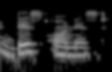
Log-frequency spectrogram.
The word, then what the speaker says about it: dishonest: एच इसमें silent है, डिसऑनेस्ट।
